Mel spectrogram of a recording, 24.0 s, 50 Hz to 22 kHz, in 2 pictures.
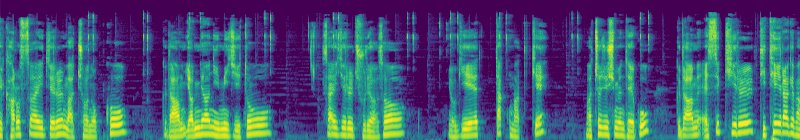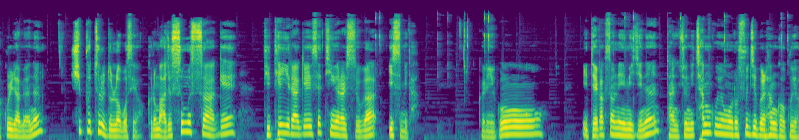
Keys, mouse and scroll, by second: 0.3 scroll down 2, 1.3 click, 1.5 g, 2.3-2.6 scroll up 2, 2.8 shift+middle click, 3.1-3.4 scroll up 1, 3.4 g, 4.1 scroll up 2, 4.6 s, 5.1 g, 6.3 s, 6.9 g, 7.8 s, 17.9 scroll down 2, 18.5 shift+middle click, 19.2 drag, 19.5-19.8 scroll down 2, 20.5 click, 20.7 scroll up 2, 21.2 g, 21.9 scroll up 2, 22.3 shift+middle click, 22.6 click, 23.2 click, 23.4 g.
